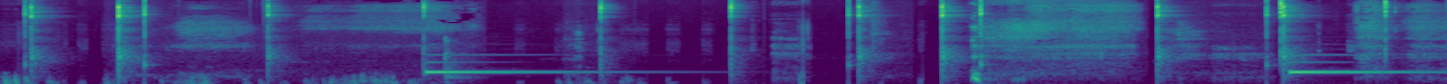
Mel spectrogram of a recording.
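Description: A ping-pong ball clicks sharply off paddles and a table in a quick rally.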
